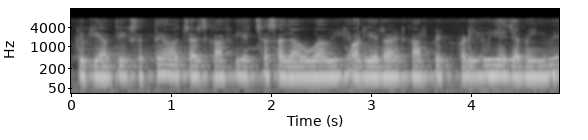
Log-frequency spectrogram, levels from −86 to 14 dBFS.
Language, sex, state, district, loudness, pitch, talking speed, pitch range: Hindi, male, Uttar Pradesh, Budaun, -17 LUFS, 125 Hz, 270 wpm, 120-125 Hz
